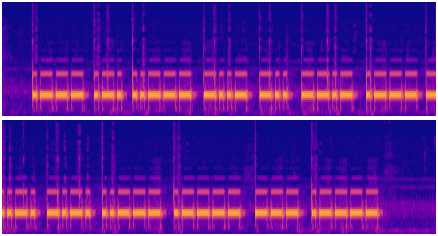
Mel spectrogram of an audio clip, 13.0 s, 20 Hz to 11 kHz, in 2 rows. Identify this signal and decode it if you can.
Morse code, heard as a keyed tone, about 20 wpm, 650 Hz. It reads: JR2XDQ JCC21O1
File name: jh8cbh / 2021cw / cw10b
